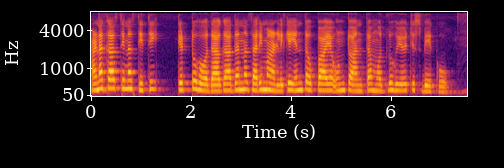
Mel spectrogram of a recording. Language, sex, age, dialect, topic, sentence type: Kannada, female, 25-30, Coastal/Dakshin, banking, statement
